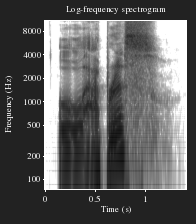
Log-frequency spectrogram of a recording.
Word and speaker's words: Lapras: J-Mo, you got Lapras.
